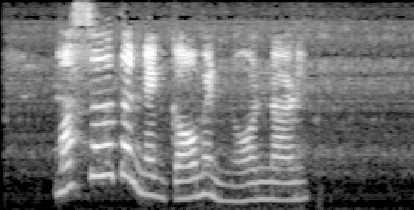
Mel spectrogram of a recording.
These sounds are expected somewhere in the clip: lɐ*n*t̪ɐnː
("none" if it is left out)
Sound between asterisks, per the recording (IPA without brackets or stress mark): none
